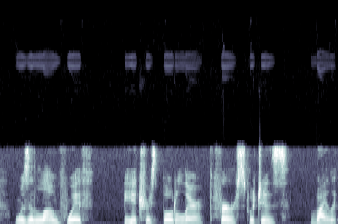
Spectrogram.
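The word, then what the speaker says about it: Baudelaire: and by the way my pronunciation is probably going to vary between bodair and Bott a I know it's bodair but you know my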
